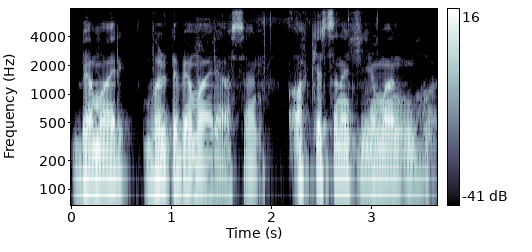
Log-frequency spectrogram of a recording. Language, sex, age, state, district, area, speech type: Kashmiri, male, 18-30, Jammu and Kashmir, Bandipora, rural, spontaneous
